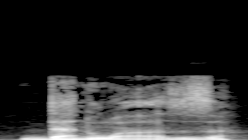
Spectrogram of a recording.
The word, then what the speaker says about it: danoise: Le Danemark, danois, danoise. Okay, insist on that. Danois, don't pronounce the final S. Danoise, here you pronounce it.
